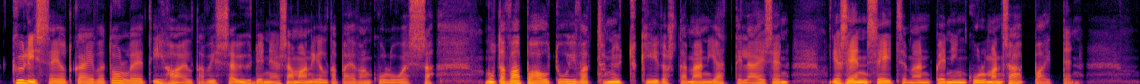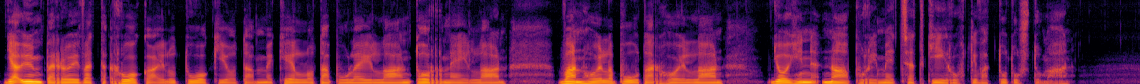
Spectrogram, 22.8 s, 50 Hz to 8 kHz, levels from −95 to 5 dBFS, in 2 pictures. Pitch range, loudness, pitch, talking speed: 120-145 Hz, -22 LUFS, 130 Hz, 85 wpm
